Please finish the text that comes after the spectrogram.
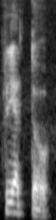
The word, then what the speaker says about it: Prieto: And this is the one I chose, which is by Natalia Garcia Prieto. Rhymes with Mexico.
